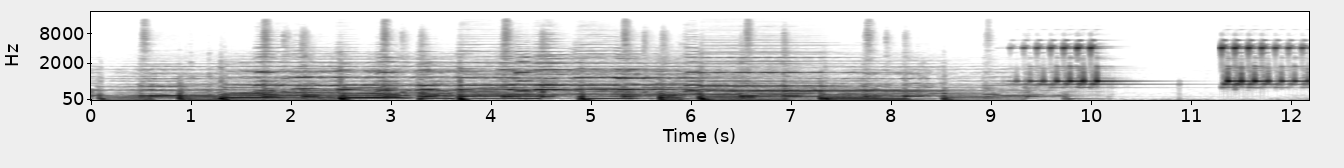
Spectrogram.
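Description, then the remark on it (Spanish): After several seconds of music, a loud electronic telephone ring sounds twice, each burst a bright trilling tone with a short pause between them. “Estaba en un profundo sueño cuando sonó el teléfono.”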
